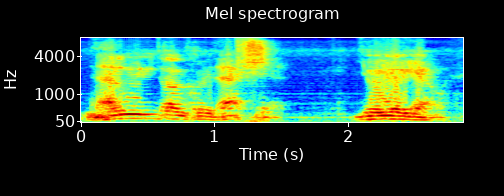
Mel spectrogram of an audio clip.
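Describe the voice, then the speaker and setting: A man's voice: mid-range voice, unhurried, a crowd in the background. A man delivering a mock-philosophical comedic rant in profane bro slang, with hammy, theatrical emphasis and swagger. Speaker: host of a comedic monologue. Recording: roomy echo, music behind.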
